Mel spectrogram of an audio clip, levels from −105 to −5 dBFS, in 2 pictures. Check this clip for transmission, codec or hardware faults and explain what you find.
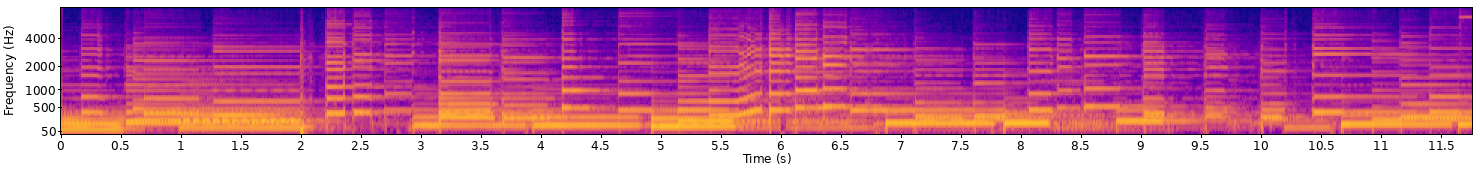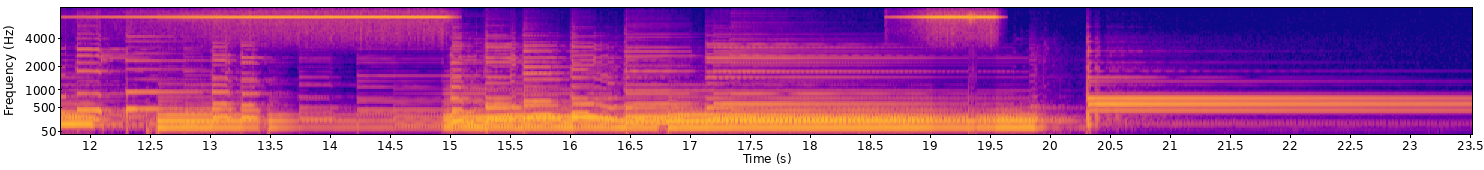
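Three kinds of fault are present: one short concealed packet loss, two short stalls from late packets, and two bursts of loudspeaker feedback squeal. All of this sits inside a band that stops at 8 kHz, as the call codec (which points to G.722) allows.

Short concealed packet loss, 6.00 to 6.06 s: about 40 ms of audio never arrived in time, and the receiver covered roughly 33 ms of it by extending the preceding sound from its pitch or as shaped noise, then crossfading back. It is heard as a brief smear or wobble where a fleeting sound may drop out. On a spectrogram the harmonics run on unnaturally flat, or a noisy patch appears, before normal texture resumes.

Short stall from a late packet, 6.71 to 6.79 s and 19.32 to 19.41 s: each time the jitter buffer emptied, so the last sound was stretched, by 46 ms and then 65 ms, until the packet turned up. 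Nothing is lost, and playback simply lags by that amount afterwards. The ear catches a sound held slightly too long, with a faint buzz or dip. In the waveform a repeated, evenly periodic stretch shows, and on a spectrogram a horizontally smeared frame.

Loudspeaker feedback squeal, 11.65 to 15.10 s and 18.62 to 19.65 s: the microphone hears its own loudspeaker, and at 6.5 kHz the loop gain exceeds one. That tone feeds on itself, growing over about two seconds in the first burst and in under half a second in the second, to about 5 dB above the programme. A spectrogram shows a single bright horizontal line at 6.5 kHz that thickens as it rises. The waveform gains a dense high-frequency fuzz swelling in amplitude.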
